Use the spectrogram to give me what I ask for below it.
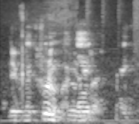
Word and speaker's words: Nkrumah: 1949, Kwame Nkrumah, or Nkrumah, I can't pronounce that really. Nkrumah.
